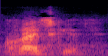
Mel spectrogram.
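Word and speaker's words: Cresgyth: C R E S G Y T H Kresith.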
